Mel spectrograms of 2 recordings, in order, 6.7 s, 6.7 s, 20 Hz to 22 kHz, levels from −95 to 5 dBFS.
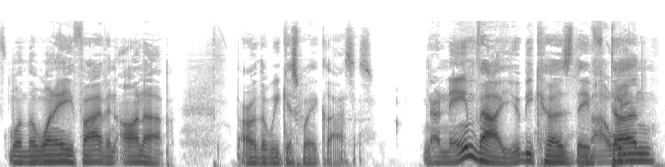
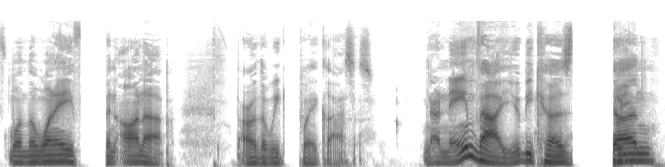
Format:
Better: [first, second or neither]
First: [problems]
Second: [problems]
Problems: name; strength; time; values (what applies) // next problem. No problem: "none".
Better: first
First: none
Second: audio cutting out; at 1 s, at 3 s and at 5.5 s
